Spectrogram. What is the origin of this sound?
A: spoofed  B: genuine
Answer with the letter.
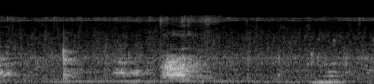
B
